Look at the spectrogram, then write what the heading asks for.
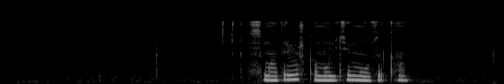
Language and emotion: Russian, neutral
